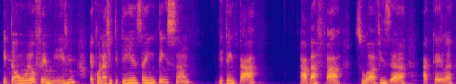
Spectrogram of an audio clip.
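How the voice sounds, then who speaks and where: A young woman teacher walks her students through a grammar lesson. Her voice is breathy and soft-edged at a medium pitch. She talks slowly and patiently, pausing often to check that everyone follows. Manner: slow, patient, checks in with "certo?".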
